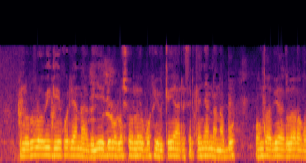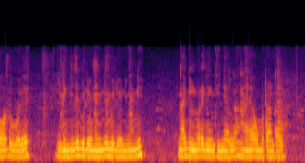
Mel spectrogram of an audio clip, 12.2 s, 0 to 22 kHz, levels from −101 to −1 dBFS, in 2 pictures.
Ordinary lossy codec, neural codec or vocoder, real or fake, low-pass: AAC, 24 kbps; codec, 44.1 kHz, 7.8 kbps, DAC; fake; 19.8 kHz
